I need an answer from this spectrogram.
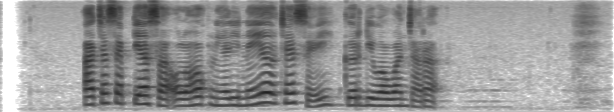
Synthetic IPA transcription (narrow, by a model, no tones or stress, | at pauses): ʔat͡ʃasɛp̚t̪iasaʔɔlɔɦɔk̚nilineilt͡ʃɛsɛjkɨrdiwawaɲt͡ʃaɾa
